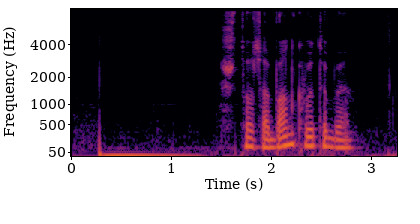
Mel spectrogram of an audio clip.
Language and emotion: Russian, neutral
